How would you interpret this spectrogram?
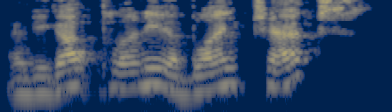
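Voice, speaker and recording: A woman's voice: lowish voice, animated, normal speed, a little mellow, muffled recording. Woman as a hearty, emphatic banker husband. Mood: sociable. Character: sociable middle-aged banker husband, chatty and solicitous. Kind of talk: storybook character voice.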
